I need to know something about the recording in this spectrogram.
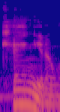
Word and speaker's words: Kang: 그래서 거기서는 캥이라고 합니다. 발음이 캥이라고 할 수밖에 없죠.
